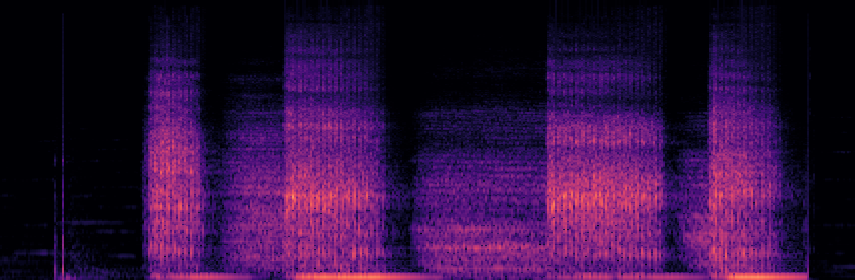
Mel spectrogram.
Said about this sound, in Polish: Czyjś oddech na karku.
